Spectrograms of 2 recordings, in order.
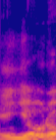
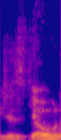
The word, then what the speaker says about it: Nyota: So she told me that just like her name, the N is silent in Africa. They don't pronounce the N. So I was like, oh, so I've been saying in Yoda all this time.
